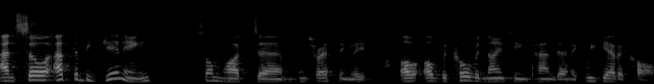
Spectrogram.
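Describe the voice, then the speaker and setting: A man talks at a fairly quick pace. His pitch is fairly high. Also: lively intonation. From Ireland. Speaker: research professor. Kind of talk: lecture. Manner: halting, many repetitions and fillers.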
